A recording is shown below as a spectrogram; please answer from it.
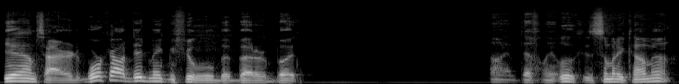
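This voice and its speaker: A tired man talking in a laid-back, low-key way as he plays guitar on a live stream. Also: expressive, brisk, warm tone. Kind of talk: casual chat.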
